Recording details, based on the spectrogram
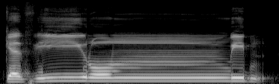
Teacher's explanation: کثیرم من، اب یہاں اس کے بعد کثیرن کے آخر میں تنوین ہے اور تنوین کے بعد میم ہے، تو آپ نے یہاں کیا کرنا ہے کہ آپ نے یہاں ادغام کرنا ہے، کیونکہ میم حروف یرملون میں سے ہے، آپ ادغام کر دیجیے گا غنے کے ساتھ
